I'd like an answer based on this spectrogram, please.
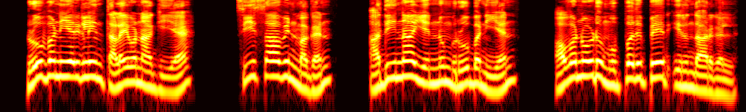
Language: Tamil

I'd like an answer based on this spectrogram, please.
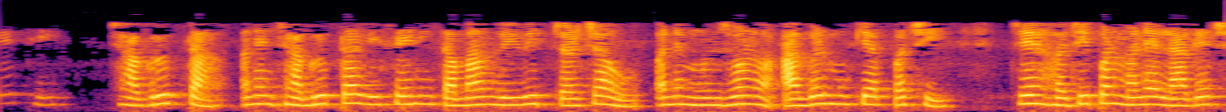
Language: Gujarati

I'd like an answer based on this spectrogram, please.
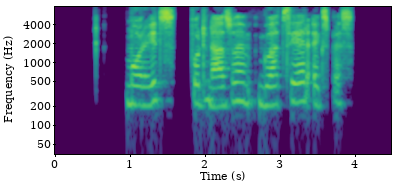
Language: Czech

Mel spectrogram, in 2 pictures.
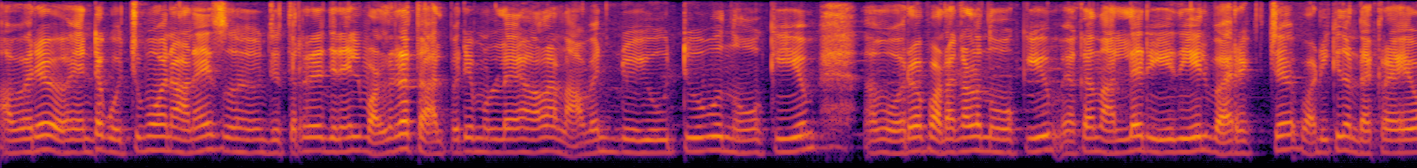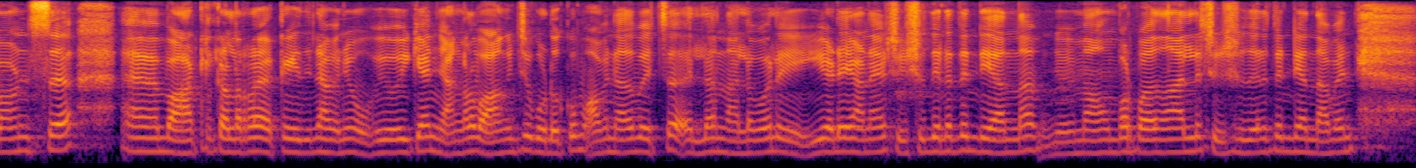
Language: Malayalam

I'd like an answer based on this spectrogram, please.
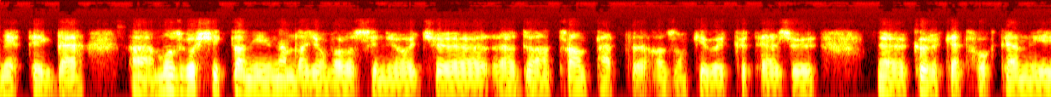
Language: Hungarian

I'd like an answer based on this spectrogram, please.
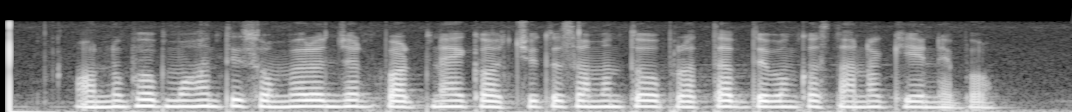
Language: Odia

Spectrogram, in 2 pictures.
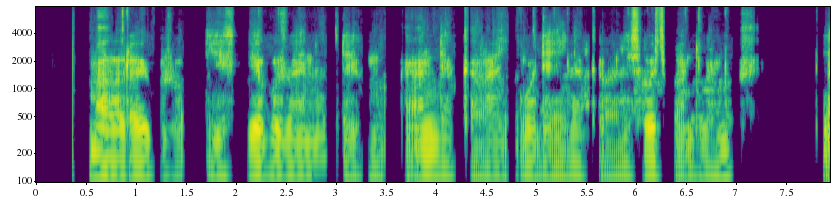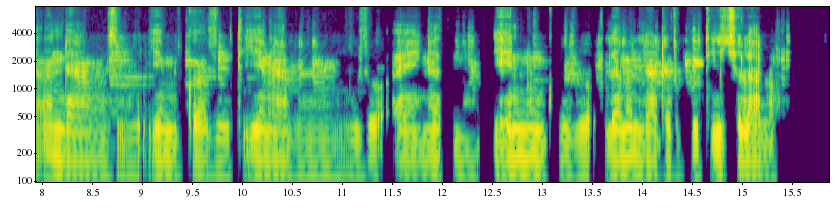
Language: Amharic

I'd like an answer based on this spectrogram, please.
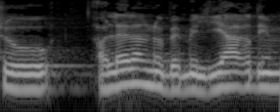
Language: Hebrew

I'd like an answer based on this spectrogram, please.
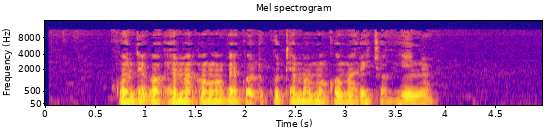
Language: Luo (Kenya and Tanzania)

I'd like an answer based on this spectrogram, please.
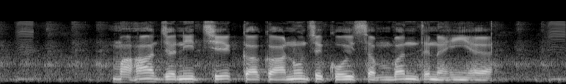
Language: Hindi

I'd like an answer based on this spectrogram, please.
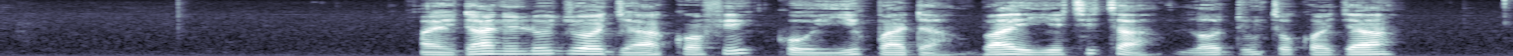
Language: Yoruba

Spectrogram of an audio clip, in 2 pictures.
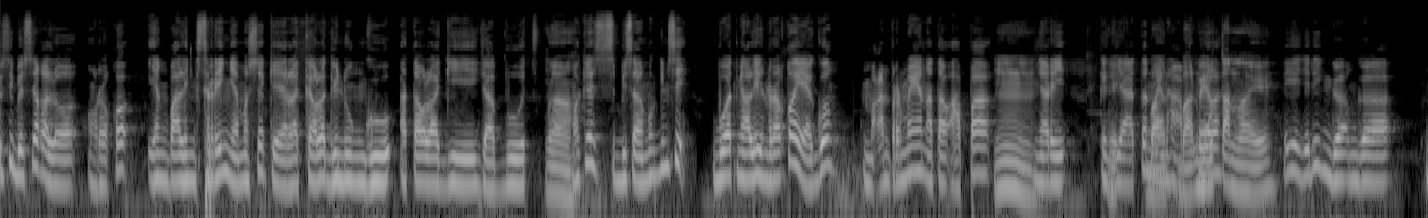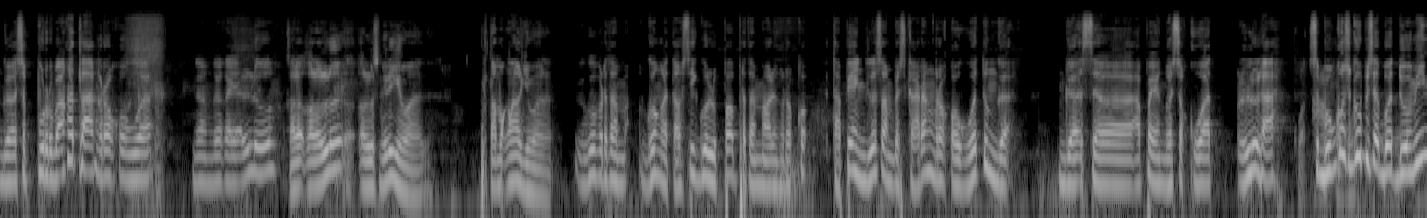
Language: Indonesian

